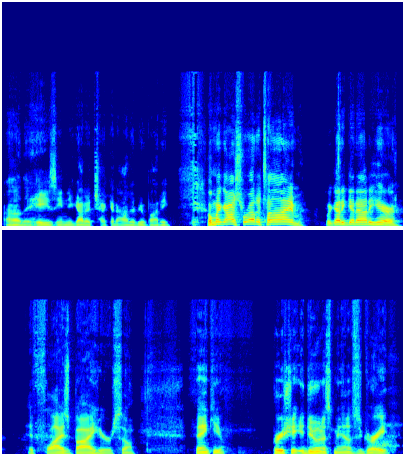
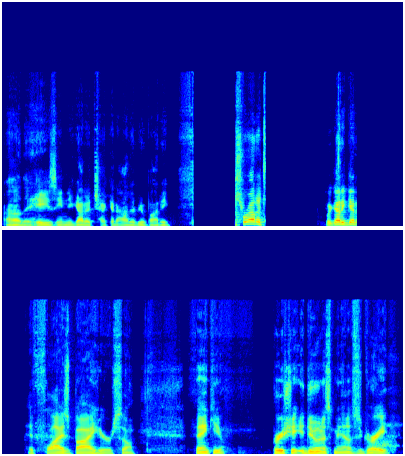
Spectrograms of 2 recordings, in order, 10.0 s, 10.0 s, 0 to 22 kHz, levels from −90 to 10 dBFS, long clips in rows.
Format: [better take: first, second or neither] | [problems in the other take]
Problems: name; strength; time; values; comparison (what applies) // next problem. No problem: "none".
first | audio cutting out; at 2.5 s for 0.5 s, at 3.5 s for 0.5 s and at 4.5 s for 1 s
